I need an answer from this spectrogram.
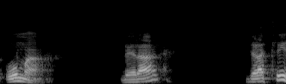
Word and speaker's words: Uma: oma when you pronounce Uma there are there are three syllables and when you pronounce omkara also there are three syllables so Uma Devi and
